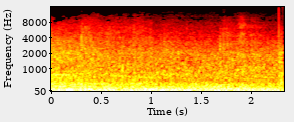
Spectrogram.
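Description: Wind buffeting a handheld phone microphone outdoors, making a steady low rumble with a hiss above it.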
